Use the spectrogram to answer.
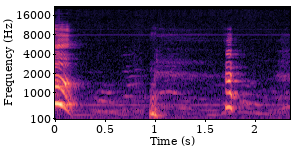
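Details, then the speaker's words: Adult's loud hiccups after drinking a soda, three abrupt voiced gulping 'hic' sounds in quick succession; hiccups. "and it usually makes my kids laugh because they're really loud so I thought I'd share with you"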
